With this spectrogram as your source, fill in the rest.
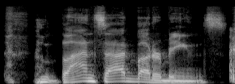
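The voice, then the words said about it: Put-on Southern accent, heavy R. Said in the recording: “Can you say it like Jasmine, though? ... you put a little bit too much in the R. That's more of a Texas accent. You want like a little bit more of a less rhotic R in the Mississippi.”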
